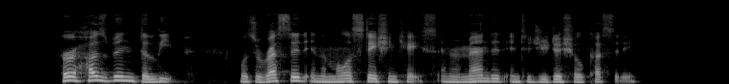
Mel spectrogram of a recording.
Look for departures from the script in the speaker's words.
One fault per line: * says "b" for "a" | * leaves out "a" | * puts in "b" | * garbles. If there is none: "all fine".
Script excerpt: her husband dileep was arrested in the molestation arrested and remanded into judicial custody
* says "case" for "arrested"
